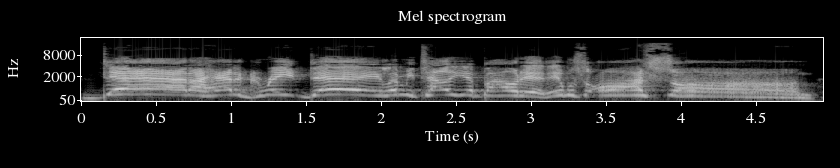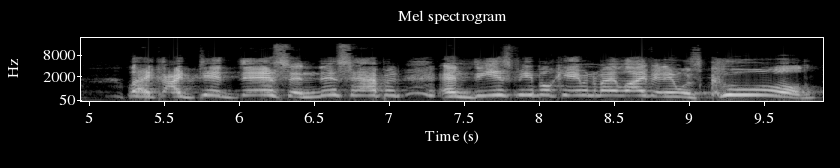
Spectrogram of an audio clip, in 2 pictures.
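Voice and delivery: high, loud, gushing excitement; hammed-up, high-pitched elation; excited kid telling Dad. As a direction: shout the good news to Dad in a rush of joy. Acts out excited prayer to Dad.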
